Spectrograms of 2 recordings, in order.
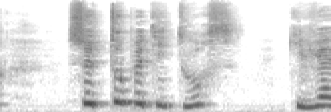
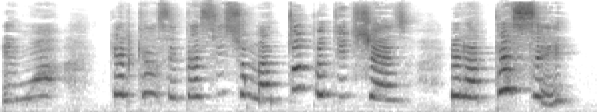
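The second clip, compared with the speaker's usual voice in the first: very high, squeaky little bear; high little bear complaining; tiny bear voice; 7 dB louder than usual. Acted. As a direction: whine like a tiny cub. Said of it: "se plaignit de sa toute petite voix".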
